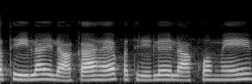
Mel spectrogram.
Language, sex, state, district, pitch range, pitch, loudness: Hindi, female, Delhi, New Delhi, 205-230 Hz, 220 Hz, -17 LUFS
